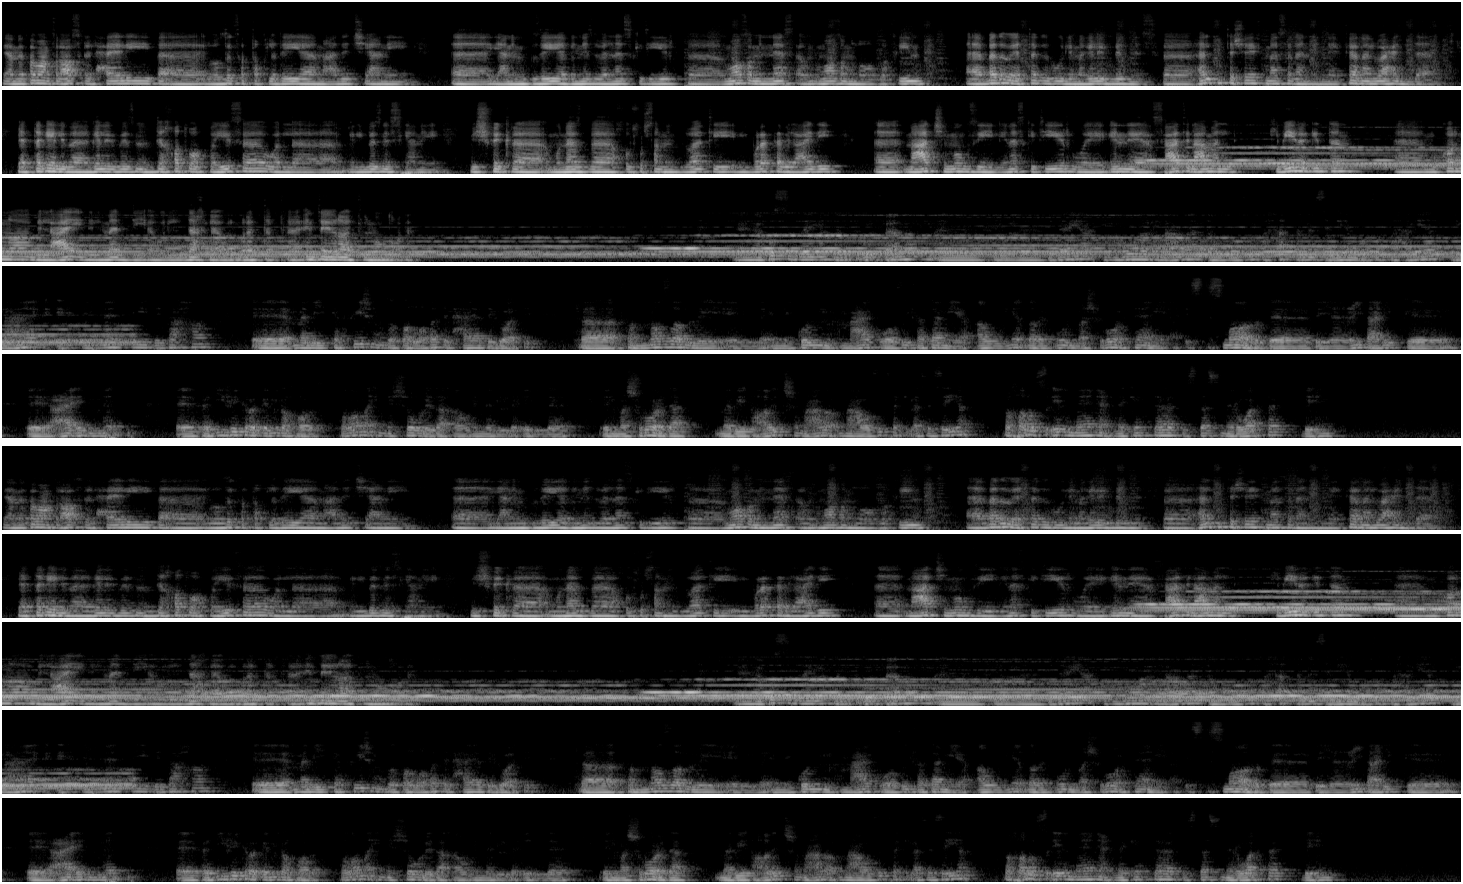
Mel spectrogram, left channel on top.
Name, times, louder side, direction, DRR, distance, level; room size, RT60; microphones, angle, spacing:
voice 1, 0.0-4.1 4.5-9.3 9.6-14.3 14.7-19.0 19.3-22.9 23.3-26.9 27.3-28.1 28.5-33.3, left 3 dB, 85° left, 0.4 m, -27 dB
sound 1, 6.8-7.5 7.8-8.3 8.7-9.4 9.7-10.3 10.7-11.3 11.6-12.2 12.6-13.3 13.6-14.5, left 1 dB, 10° right, 0.9 m, -48 dB
sound 2, 25.8-45.1, right 4 dB, 40° right, 0.4 m, -28 dB
voice 2, 36.5-45.8 46.3-48.9 49.5-58.3 58.6-59.6 60.1-64.0 64.3-65.2 65.5-68.0 68.4-71.6, equal, 20° left, 0.4 m, -33 dB
2.1 x 2.0 x 2.9 m
head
